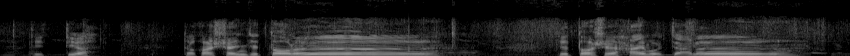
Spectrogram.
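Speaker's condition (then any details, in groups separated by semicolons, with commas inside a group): No condition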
